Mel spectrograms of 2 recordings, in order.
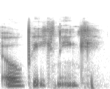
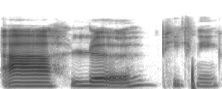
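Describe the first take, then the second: First: One contracted word, au, comes before pique-nique. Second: Two separate words, à and le, come before pique-nique. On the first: The speaker calls it right. "we have to say au pique-nique" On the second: The speaker calls it wrong. "we can't say à le pique-nique"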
